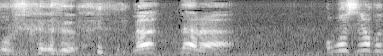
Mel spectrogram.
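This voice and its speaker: Against noticeable background noise, a man with a Kansai accent speaks with very wide pitch swings. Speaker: comedian. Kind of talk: casual chat. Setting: outdoors in a park.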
